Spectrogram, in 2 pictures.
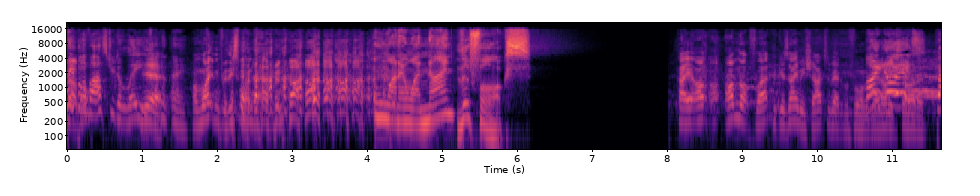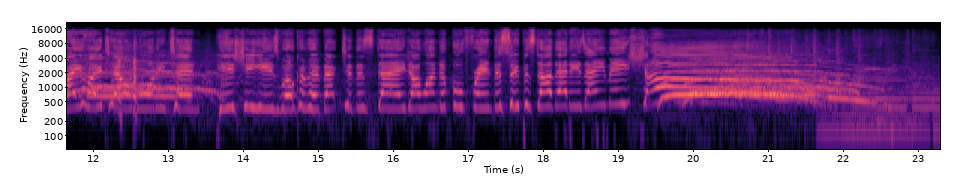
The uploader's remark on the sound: Brekky In The Burbs LIVE from Mornington. We're at The Bay Hotel Mornington.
